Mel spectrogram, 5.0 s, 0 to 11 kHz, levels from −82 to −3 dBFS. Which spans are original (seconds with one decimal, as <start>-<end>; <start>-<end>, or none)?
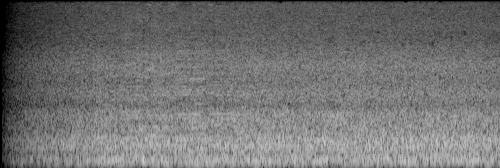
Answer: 0.0-1.1; 2.3-5.0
